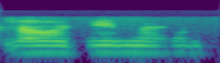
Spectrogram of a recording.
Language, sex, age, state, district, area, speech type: Urdu, male, 45-60, Delhi, South Delhi, urban, conversation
